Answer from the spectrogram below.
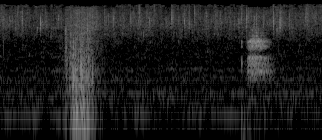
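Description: A shower runs with a steady, even hiss of falling water, broken by two brief louder splashing bursts. No one speaks.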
